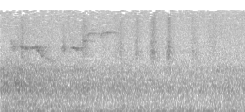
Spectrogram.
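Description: Faint bird chirps, a few short gliding notes, over a steady low room hum, with a few light ticks.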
